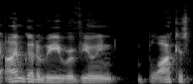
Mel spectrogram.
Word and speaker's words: Blokus: going to be reviewing blockus portable or blocus as I think it's supposed to be pronounced uh this is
